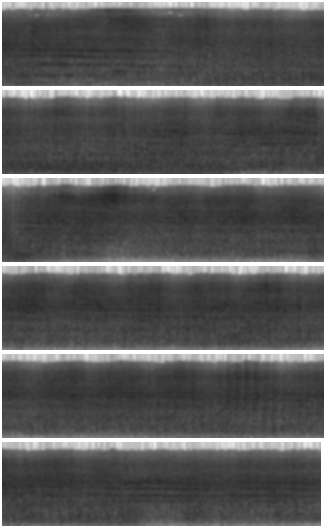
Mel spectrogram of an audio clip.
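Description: Freight cars of a CN train rolling past close by: a steady clatter of wheels over the rail joints, with high wavering wheel squeal. The deep rumble underneath drops away about eleven seconds in.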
